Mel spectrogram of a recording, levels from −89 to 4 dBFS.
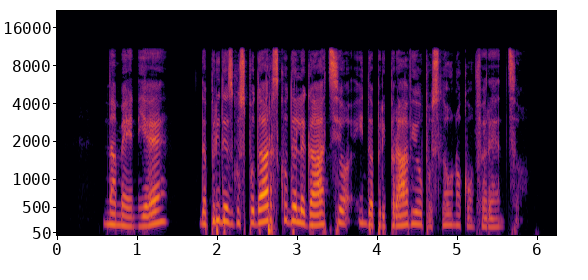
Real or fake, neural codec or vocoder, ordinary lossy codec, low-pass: real; none; none; 10.8 kHz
